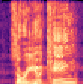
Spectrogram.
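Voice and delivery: high, pointed question as Pilate; skeptical Pilate. Retold or imitated. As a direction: ask it like a doubting governor. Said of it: "Pilate said".

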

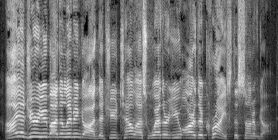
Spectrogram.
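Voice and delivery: loud, high, commanding oath; high priest's solemn demand. Acted. High priest putting Jesus under oath, loud commanding demand. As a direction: thunder it out, easing at the end. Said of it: "And the high priest said to him".

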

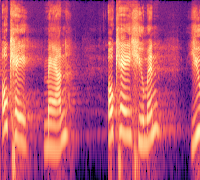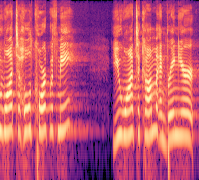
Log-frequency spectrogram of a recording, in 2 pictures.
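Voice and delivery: a challenging God holds court, loud and high; God challenges Job loudly from on high; booming God. Retold or imitated. God answers Job, voiced loud.

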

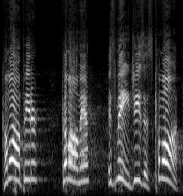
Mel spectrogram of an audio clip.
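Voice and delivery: high, loud, wheedling devil voice; the devil playing Jesus, calling loud and high; tempting devil. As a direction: coax Peter like a sly devil pretending to be Jesus. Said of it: "what would the devil say?".

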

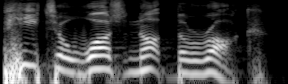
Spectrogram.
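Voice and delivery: Peter was not the rock, each word slow and heavy; slow emphatic denial. Acted. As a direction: lay down each word slowly.

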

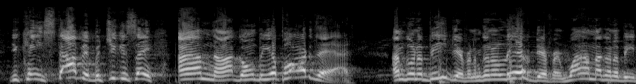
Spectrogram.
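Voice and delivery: a preacher urging grown folks to be different; preaching at full force. Acted. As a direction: proclaim it like a vow. Sermon climax.

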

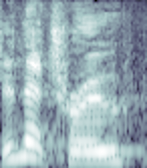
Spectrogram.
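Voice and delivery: normal talking voice

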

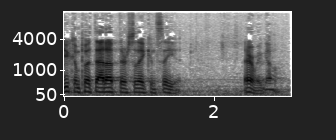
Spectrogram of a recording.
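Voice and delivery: ordinary talk, nothing marked

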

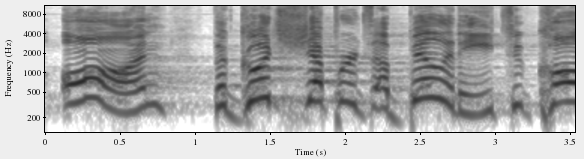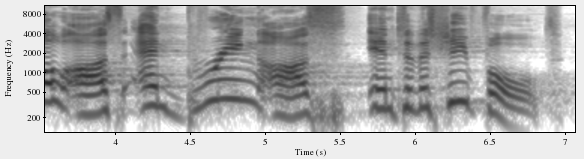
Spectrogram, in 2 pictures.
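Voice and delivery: impassioned preacher's "Why would Jesus remove"; rising emphasis. Real, not acted. Repeats the question, building intensity.

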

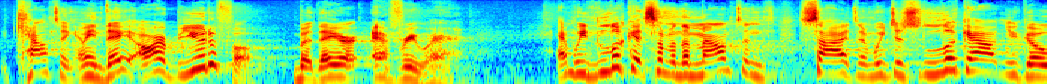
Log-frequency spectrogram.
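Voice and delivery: ordinary talk, nothing marked

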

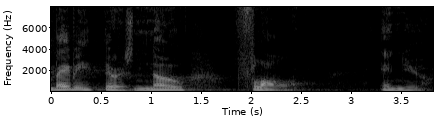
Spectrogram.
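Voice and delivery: soft and low, trailing almost to nothing; tender husband. Acted. Husband telling his bride she has no flaw, tender and hushed. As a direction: lay it down gently, like a whispered vow.

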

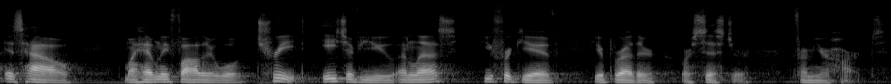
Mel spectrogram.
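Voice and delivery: ordinary talk

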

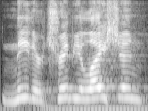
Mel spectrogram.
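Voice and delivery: loud, fiery preaching to the congregation; full-force preaching. Acted. Pastor urging his congregation not to whine, fiery loud preaching. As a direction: pound the message home from the pulpit.

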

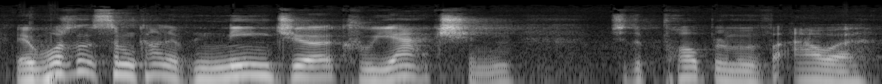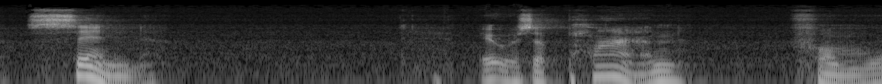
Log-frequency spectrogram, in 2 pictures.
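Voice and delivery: loud, driving sermon climax; preaching at full force. Acted.

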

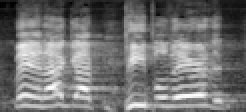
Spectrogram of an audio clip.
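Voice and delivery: loud, rising indignant sermon; preaching at full force. Acted. Pastor to congregation, shouting in mock outrage.

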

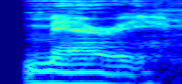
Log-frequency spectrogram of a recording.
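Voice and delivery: a soft, low, hushed name; tender call. Retold or imitated. Risen Jesus speaks to weeping Mary, softly. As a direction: say her name gently, like a secret.

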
